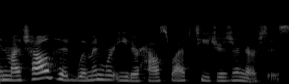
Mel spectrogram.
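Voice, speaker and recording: A woman with a Southern accent talks at a very fast pace with ordinary pitch variation. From Texas Gulf Coast, Lake Jackson. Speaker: former teacher, stay-at-home mother. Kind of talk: reading aloud. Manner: formal.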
